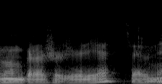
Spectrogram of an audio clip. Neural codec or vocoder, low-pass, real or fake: none; 7.2 kHz; real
